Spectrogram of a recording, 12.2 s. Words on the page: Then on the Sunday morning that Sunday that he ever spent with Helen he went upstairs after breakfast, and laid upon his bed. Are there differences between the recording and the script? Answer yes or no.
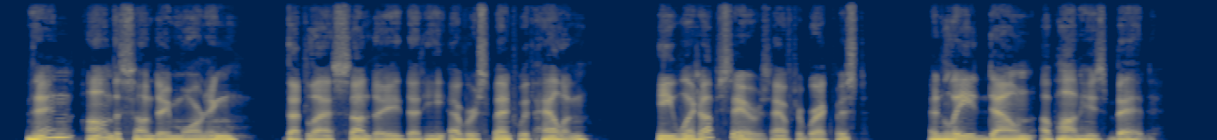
yes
